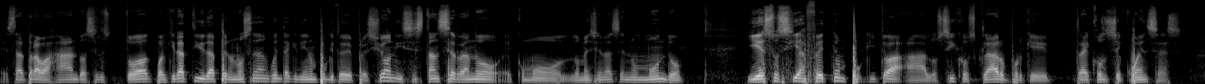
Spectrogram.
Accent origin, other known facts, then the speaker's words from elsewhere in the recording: Mexico City, Mexico; Realmente no soy un chilango, soy un capitalino. Más que la gente confunde chilango. No, soy un capitalino.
